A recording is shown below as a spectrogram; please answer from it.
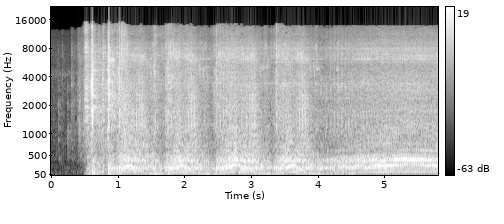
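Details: Norton twin with JS lightweight pistons at 40,000 miles, about 1% leakdown: it catches quickly, revs cleanly a few times, then settles to an even burble with no rattles or knocks. A healthy engine.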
